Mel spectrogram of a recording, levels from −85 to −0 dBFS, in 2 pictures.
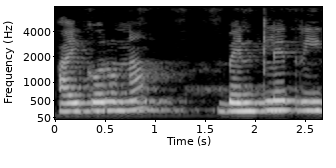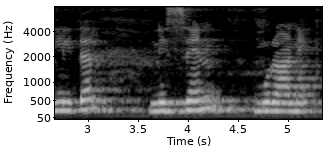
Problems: background sounds at intervals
